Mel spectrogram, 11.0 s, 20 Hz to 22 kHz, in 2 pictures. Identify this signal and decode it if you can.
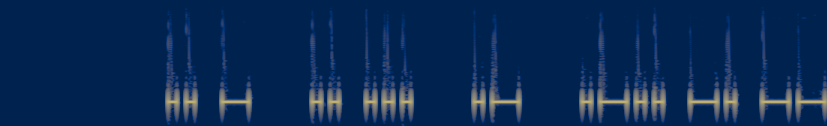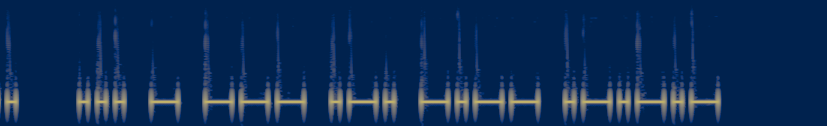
Morse code, heard as a keyed tone, about 21 wpm, 700 Hz. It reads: IT IS A LNG STORY.
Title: Sentences from Top 300 Words and Abbreviations 20wpm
